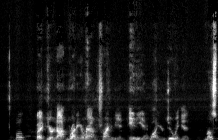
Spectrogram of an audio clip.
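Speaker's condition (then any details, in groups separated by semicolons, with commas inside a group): No condition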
